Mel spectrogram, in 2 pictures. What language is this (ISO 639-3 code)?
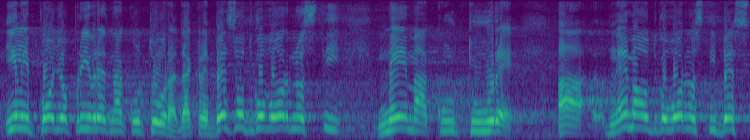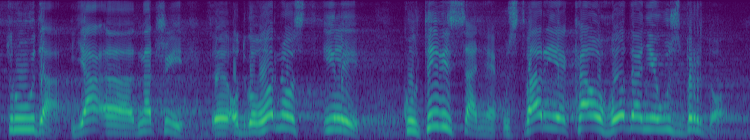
srp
